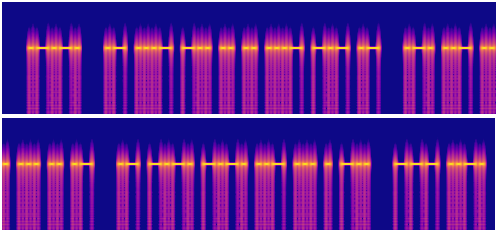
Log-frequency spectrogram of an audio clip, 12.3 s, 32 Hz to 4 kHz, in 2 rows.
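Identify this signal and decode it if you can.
Morse code, heard as a keyed tone, about 25 wpm, 550 Hz. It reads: <AR> AVDIIVKA RUSSIA ACCUSED OF
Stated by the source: Morse news headlines sent at 25 wpm.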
